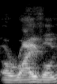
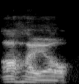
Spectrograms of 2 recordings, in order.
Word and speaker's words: Arraial: I always want to say Arrival. Yeah, see, and that's the thing. It does look like Arrival or Arraial, but Arraial.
